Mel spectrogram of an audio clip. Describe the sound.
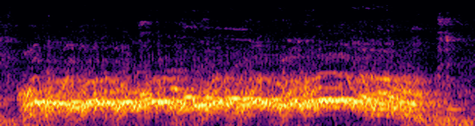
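Several people imitate owl calls together as locator calls used in turkey hunting, a loud, sustained hooting howl that wavers slightly and carries for about four seconds before trailing off.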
